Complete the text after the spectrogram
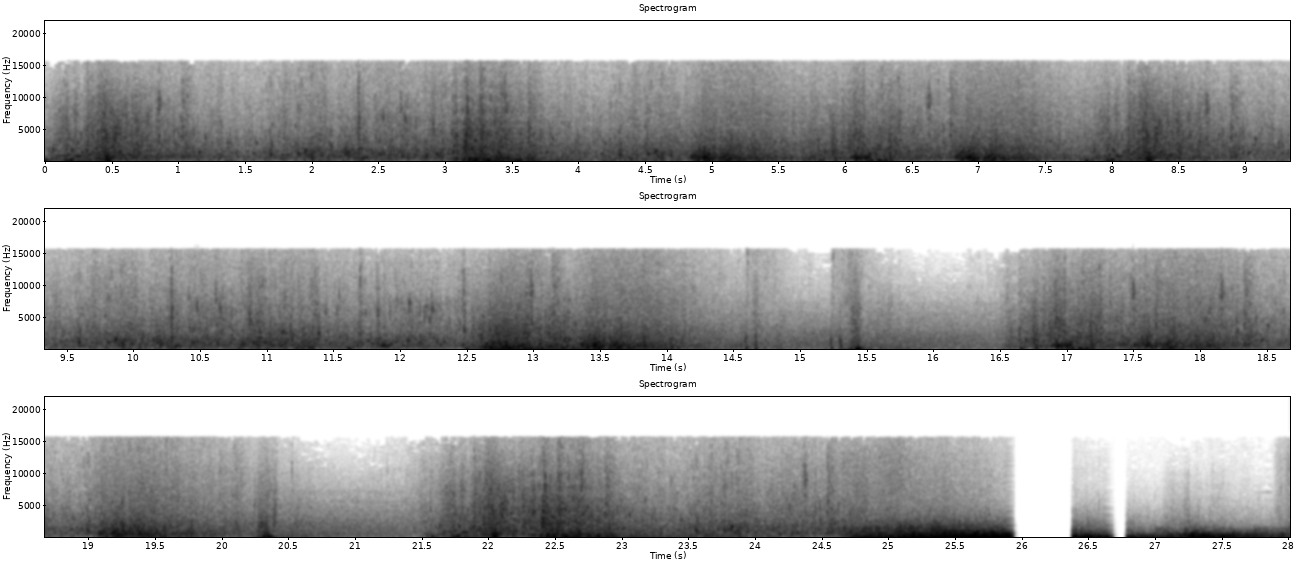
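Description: Water splashes and sloshes as a figure swims.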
